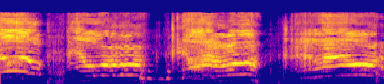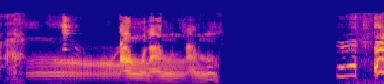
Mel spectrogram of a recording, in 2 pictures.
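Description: A dog gives drawn-out, wavering yowls that bend up and down in pitch, like a moaning attempt at talking.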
